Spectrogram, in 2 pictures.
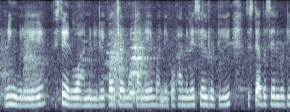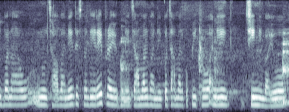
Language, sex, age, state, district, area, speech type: Nepali, female, 18-30, West Bengal, Darjeeling, rural, spontaneous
